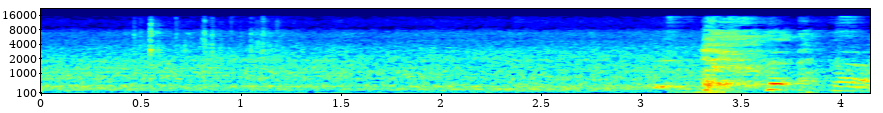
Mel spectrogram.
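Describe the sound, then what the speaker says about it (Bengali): A person with a cold coughs a few times near the end, a short burst of close coughs after a quiet indoor stretch with a faint hum in the background. "ঠান্ডায় কাশছি"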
